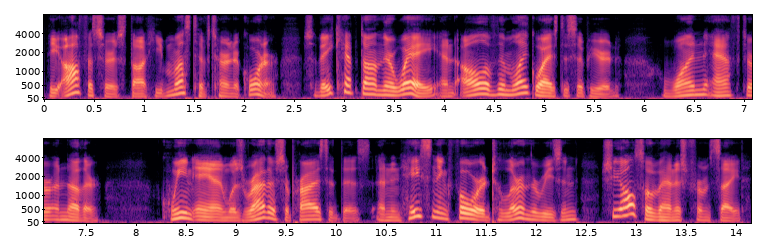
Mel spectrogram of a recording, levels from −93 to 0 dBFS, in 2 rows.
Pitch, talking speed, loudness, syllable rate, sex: 135 Hz, 180 wpm, -18 LUFS, 5.4 syllables/s, male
